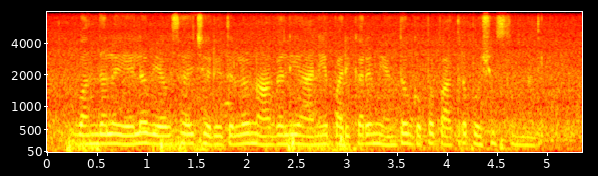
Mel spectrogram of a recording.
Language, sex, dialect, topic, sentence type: Telugu, female, Central/Coastal, agriculture, statement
